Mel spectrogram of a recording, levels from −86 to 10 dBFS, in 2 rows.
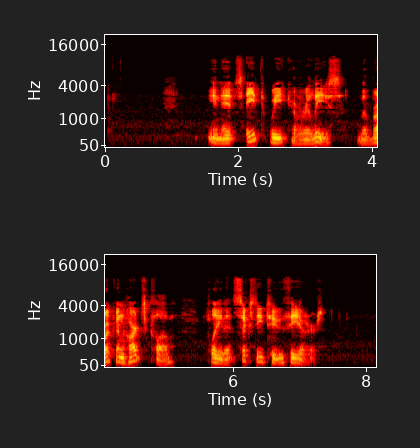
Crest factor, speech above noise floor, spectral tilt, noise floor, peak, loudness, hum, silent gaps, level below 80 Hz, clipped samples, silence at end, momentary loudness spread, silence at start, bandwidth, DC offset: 24 dB; 45 dB; -3.5 dB/octave; -69 dBFS; -2 dBFS; -22 LUFS; none; none; -62 dBFS; under 0.1%; 0.8 s; 14 LU; 1.55 s; 11.5 kHz; under 0.1%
